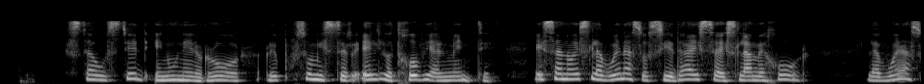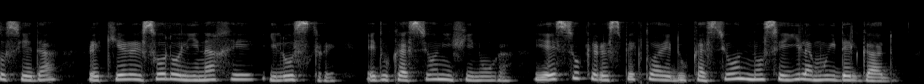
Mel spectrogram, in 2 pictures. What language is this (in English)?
Spanish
